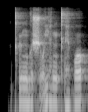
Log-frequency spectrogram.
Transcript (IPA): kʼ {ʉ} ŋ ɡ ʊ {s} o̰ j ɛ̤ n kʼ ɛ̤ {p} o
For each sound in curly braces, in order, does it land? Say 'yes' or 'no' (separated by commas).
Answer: yes, no, yes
